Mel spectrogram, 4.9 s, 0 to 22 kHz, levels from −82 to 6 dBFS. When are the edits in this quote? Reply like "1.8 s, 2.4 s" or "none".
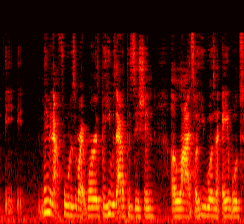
none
